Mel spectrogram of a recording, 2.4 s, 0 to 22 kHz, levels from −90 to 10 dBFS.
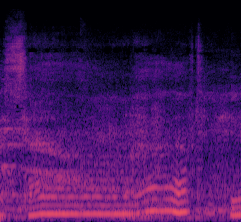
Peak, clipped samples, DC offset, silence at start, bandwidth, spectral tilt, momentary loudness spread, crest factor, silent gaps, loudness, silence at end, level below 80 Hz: -20 dBFS; under 0.1%; under 0.1%; 0 s; 15 kHz; -5.5 dB/octave; 5 LU; 14 dB; none; -35 LUFS; 0 s; -60 dBFS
